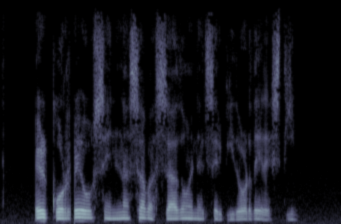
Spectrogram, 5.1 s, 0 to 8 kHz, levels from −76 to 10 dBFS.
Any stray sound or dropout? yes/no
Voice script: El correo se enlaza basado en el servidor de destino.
yes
